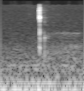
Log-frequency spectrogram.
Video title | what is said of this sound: Acrylic Overlays Application #fyp #fypviral #explore #acrylicnails #acrylicoverlays | what you're listening for when you tap that nail is a crisp clicking sound and that's how you know your nail is dry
